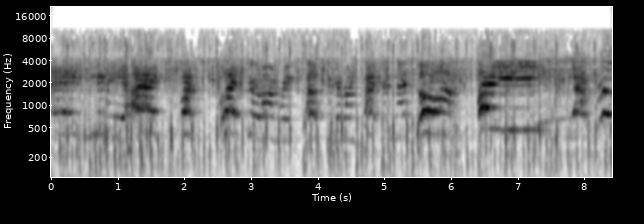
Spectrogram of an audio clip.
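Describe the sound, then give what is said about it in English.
Stagecoach horses galloping hard down a mountain road, a loud, dense run of rapid hoofbeats pounding steadily throughout, with strained, wavering cries rising and falling over the clatter. “See, and the stagecoach coming down the mountain road. Come fast, it's going.”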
